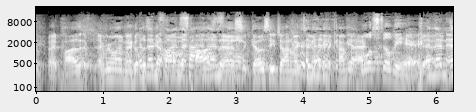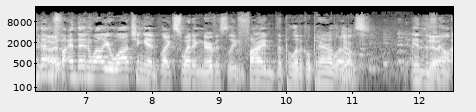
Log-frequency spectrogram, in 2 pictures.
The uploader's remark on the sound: LIVE PODCAST. The Radio Motherboard crew recorded a podcast in front of a live audience at the Work x Work On Air festival. Special thanks to Brooklyn's Wythe Hotel and work x work ON AIR, a pop up live streaming radio lounge that explored creativity and storytelling.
